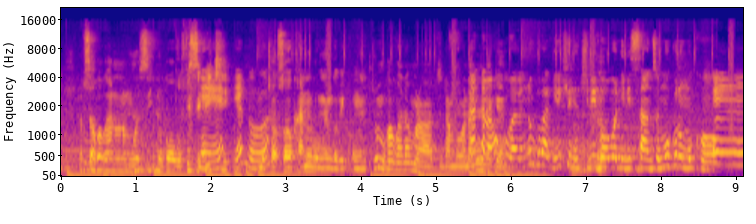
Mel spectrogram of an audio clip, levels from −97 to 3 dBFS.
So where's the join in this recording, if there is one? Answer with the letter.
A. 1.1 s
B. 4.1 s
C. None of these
B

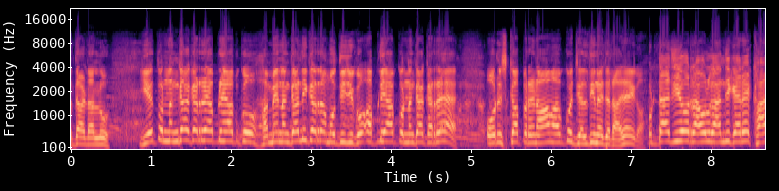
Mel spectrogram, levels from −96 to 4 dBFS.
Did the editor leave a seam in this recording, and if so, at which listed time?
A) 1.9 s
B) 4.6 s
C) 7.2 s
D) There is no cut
C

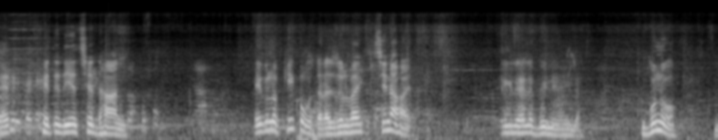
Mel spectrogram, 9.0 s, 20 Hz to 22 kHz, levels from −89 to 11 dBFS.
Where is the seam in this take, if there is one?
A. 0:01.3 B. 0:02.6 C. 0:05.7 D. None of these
D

